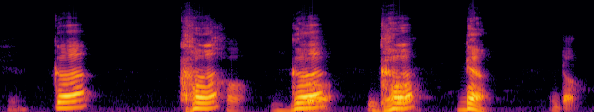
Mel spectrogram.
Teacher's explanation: ऐसे अक्षर हैं जो गले से निकलते बिना टकराए ना दांत को टकराते हैं ना हमारे होठ को मिलते हैं सीधे गले से डायरेक्ट आते हैं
